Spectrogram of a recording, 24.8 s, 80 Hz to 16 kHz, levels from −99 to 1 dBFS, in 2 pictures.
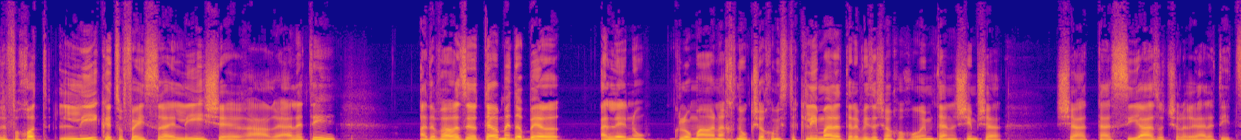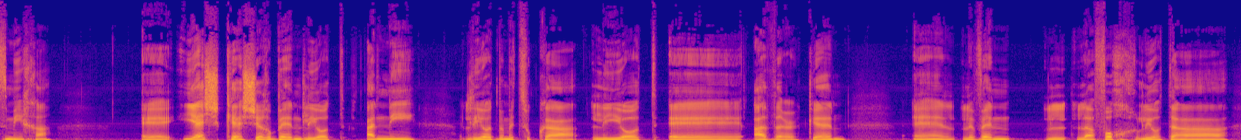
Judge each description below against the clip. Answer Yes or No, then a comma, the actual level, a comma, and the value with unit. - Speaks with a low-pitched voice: Yes, low, 120 Hz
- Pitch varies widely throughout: No, average, 2.9 semitones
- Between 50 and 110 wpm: Yes, average, 105 wpm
